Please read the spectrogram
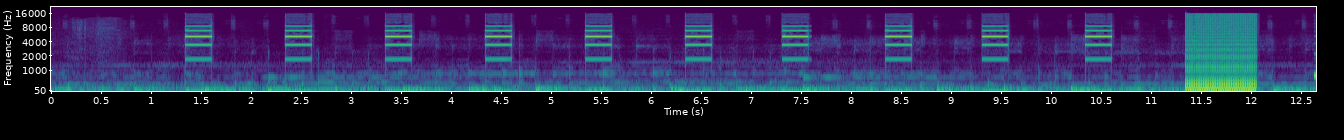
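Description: Quiz countdown-timer sound effect: ten short high beeps, one a second, over a low background music bed, ending in a loud, longer buzzer as the timer reaches zero and time is up.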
